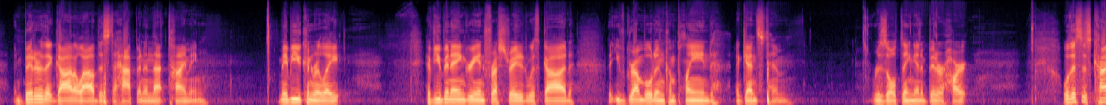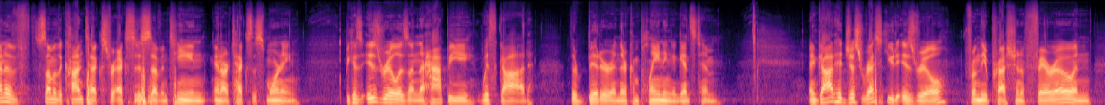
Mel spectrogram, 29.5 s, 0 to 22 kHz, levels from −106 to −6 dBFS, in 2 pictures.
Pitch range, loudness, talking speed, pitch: 95-115 Hz, -19 LUFS, 155 wpm, 105 Hz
